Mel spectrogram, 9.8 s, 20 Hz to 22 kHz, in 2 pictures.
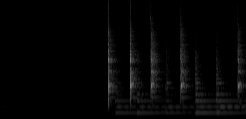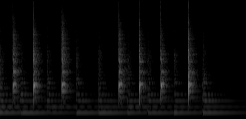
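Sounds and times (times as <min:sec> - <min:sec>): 
madhalam percussion fills: 0:02.2 - 0:09.2.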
